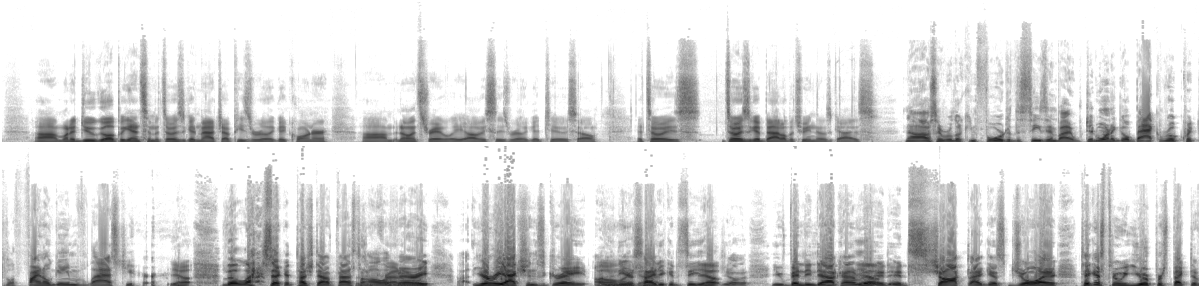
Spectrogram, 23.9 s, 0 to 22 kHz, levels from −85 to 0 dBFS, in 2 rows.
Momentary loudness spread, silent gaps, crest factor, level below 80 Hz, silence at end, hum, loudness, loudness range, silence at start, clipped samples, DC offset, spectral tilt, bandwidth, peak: 17 LU; none; 14 dB; -56 dBFS; 0 s; none; -17 LUFS; 13 LU; 0.35 s; under 0.1%; under 0.1%; -5 dB/octave; 18 kHz; -4 dBFS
